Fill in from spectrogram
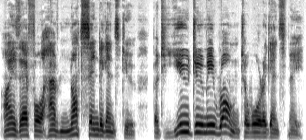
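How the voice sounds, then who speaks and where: Proud ancient Israelite commander, played by a male reader, defiant, emphatic, mellow-toned, for dramatic scripture. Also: fairly low pitch, big pitch swings, slow, no echo. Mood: indignant, forceful. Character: defiant Israelite war leader, proud man.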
